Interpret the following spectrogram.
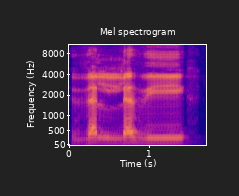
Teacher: اس میں ذال کو اپنے نرمی سے پڑھنا ہے، اسے زا نہیں پڑھنا آپ نے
